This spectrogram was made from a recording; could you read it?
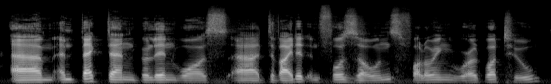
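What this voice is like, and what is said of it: German accent. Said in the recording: “I grew up in Berlin, Germany, as you might be able to tell from my accent.”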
